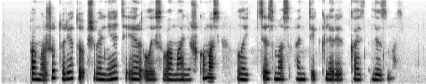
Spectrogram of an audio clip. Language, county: Lithuanian, Vilnius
